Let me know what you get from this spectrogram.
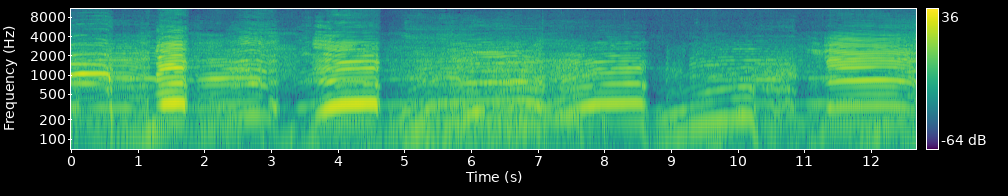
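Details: Simmental cattle, a group of heifers and bulls crowded together, lowing continuously: several overlapping harmonic moos, some loud and nasal, others long and falling, one after another through the clip.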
